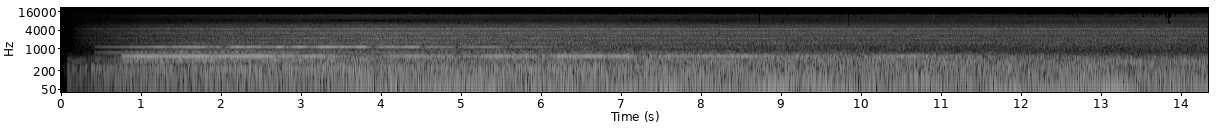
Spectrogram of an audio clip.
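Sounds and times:
ominous futuristic space tension transition: 0.1s - 14.2s.

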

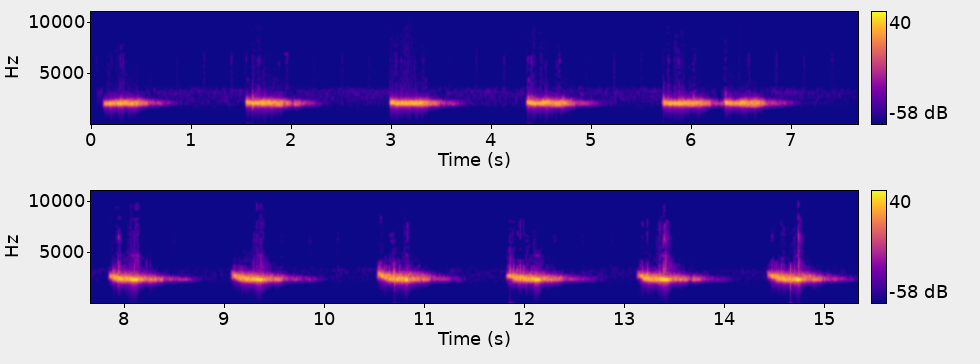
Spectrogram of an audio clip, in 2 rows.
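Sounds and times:
mockingbird chirping: 0.0s - 0.8s, 1.6s - 2.3s, 3.0s - 5.1s, 5.7s - 7.0s, 7.8s - 9.8s, 10.5s - 11.2s, 11.8s - 12.6s, 13.2s - 13.8s, 14.4s - 15.2s.

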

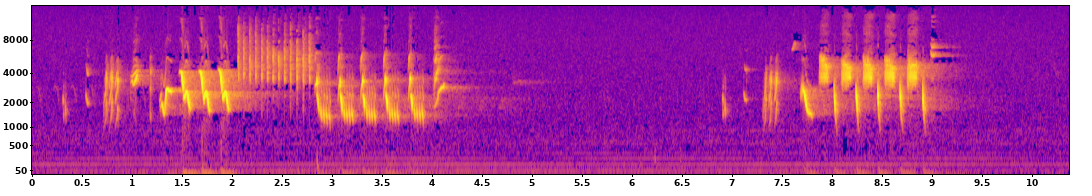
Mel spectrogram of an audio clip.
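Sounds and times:
common nightingale singing at night: 0.0s - 5.2s, 6.9s - 9.3s.

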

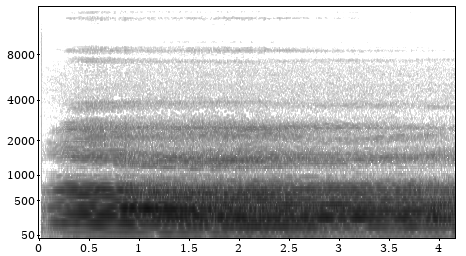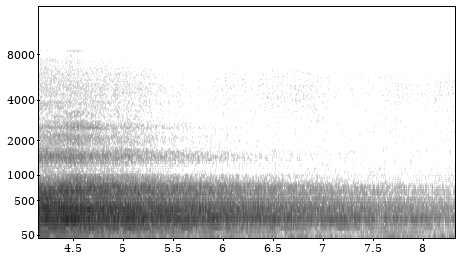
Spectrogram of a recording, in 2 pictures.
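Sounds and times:
deep fantasy monster groaning: 0.0s - 5.8s.

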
